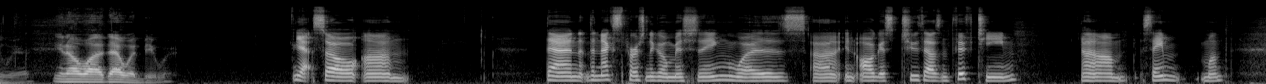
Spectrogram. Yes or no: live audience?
no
